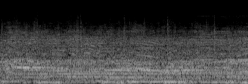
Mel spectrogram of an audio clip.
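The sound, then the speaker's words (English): A baseball crowd gives a manager a big ovation as he walks off the field. The dense, steady roar of applause and cheering holds an even level while a voice talks over it. “Leland has absolutely gotten his money's worth tonight, and he's getting a big-time ovation walking off, and even a round of applause from some of his players down in the dugout.”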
